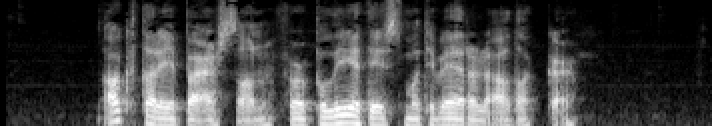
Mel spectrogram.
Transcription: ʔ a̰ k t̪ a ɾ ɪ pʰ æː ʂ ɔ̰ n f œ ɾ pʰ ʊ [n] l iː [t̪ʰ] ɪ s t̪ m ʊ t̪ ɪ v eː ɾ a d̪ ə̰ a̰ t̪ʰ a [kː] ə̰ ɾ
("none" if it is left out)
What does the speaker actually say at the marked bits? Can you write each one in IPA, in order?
none, t̪, kː

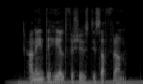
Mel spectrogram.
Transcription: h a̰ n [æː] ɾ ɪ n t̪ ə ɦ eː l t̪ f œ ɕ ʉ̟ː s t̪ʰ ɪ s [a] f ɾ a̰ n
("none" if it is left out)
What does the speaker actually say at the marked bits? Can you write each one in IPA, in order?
æ, a

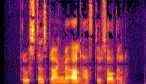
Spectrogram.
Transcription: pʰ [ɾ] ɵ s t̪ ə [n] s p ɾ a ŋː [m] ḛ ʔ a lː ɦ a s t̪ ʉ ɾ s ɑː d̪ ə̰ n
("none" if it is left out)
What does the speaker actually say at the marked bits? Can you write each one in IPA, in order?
ɾ, n, m

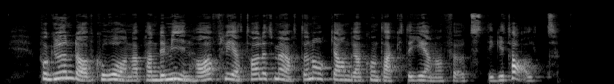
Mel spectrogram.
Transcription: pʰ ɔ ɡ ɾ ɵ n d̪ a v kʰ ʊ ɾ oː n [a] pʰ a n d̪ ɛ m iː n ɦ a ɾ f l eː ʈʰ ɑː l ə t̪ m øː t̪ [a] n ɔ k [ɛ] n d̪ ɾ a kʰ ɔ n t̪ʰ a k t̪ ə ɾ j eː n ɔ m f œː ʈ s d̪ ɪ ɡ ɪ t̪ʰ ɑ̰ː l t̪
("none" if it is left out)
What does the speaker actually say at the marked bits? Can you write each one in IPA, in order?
a, ə, a

